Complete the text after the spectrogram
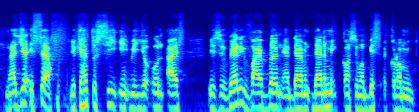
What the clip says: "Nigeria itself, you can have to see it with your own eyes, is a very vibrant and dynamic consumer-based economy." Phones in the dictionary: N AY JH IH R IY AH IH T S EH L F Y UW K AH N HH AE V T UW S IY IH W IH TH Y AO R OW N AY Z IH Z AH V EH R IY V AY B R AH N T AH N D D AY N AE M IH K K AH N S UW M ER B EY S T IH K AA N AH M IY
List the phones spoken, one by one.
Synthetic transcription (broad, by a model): N AY JH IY R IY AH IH T S EH L F Y UW K AH N HH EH F T UW S IY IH W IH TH Y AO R OW N AY S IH S AH V EH R IY V AY B R AH N T AH N D D AY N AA M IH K K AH N S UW M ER B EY S IH K AA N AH M IY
